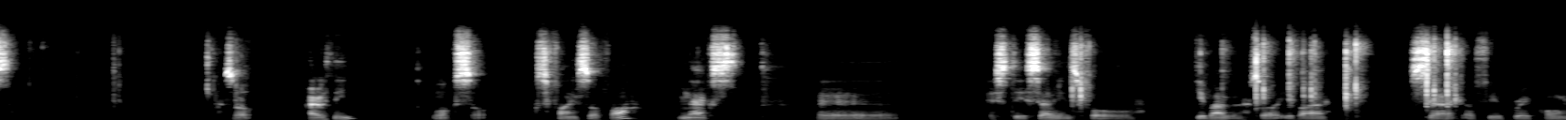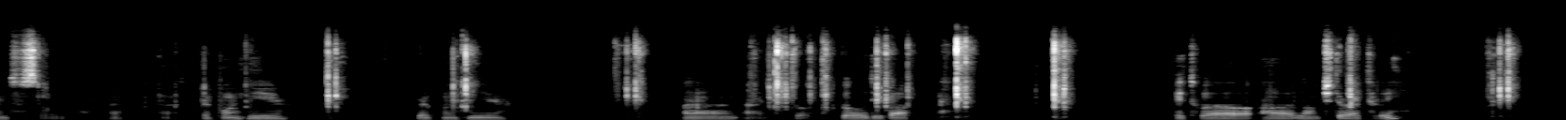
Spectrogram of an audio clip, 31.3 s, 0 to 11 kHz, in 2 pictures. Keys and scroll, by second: 12.6 Escape, 13.0 :, 13.4 Escape, 14.2 Up, 14.4 Up, 17.7 F9, 19.0 Down, 23.5-25.2 typing, 25.2 Tab, 26.2 Return.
